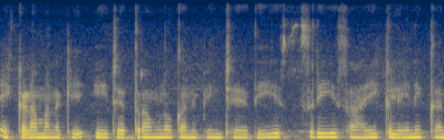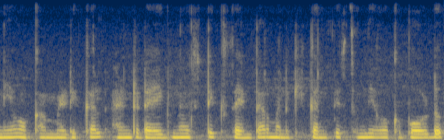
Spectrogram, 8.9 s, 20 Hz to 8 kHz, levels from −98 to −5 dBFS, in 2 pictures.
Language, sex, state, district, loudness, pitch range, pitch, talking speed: Telugu, female, Andhra Pradesh, Anantapur, -17 LUFS, 195-210 Hz, 205 Hz, 120 wpm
